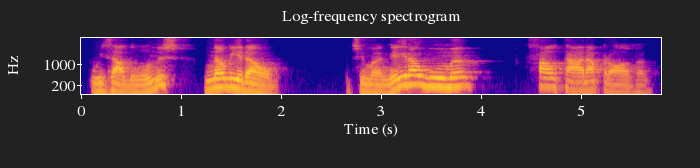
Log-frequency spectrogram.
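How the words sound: Pauses set off the phrase de maneira alguma. The speaker calls it right. "Teve uma quebra, não teve?"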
